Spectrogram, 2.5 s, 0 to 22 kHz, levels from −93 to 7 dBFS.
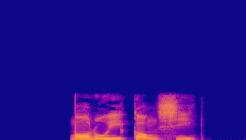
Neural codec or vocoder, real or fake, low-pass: none; real; 7.2 kHz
